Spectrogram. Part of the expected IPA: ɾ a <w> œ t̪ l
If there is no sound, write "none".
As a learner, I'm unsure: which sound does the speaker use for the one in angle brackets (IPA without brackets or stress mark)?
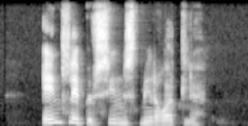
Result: w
